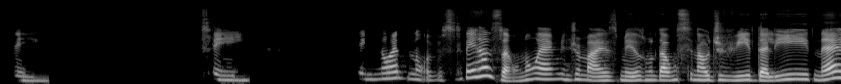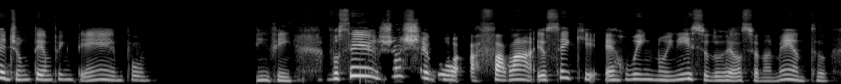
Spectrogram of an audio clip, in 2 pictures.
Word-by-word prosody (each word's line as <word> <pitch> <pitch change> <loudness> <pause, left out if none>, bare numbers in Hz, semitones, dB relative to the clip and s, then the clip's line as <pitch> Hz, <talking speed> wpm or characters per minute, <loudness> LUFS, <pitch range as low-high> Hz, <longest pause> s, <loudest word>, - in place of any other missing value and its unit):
Sim. 170 -4 -12 1.5
Sim. 200 -5 -8 1.1
Sim, 245 -3 -11
não 255 +3 -2
é 290 - +2
não 230 -4 -8
você 200 +6 -14
tem 315 +3 +2
razão, 360 - +2
não 220 +8 -4
é 245 -1 +5
eme 245 0 -6
demais 190 -5 -1
mesmo 195 +1 -3
dar 200 -1 +3
um 200 - -5
sinal 205 -2 -1
de 205 +3 -3
vida 195 0 +1
ali, 230 +7 0
né, 255 +8 +5
de 230 -1 -1
um 220 +1 -7
tempo 230 0 -2
em 225 -1 -9
tempo. 200 -2 -6 1.1
Enfim. 190 -4 -5 0.3
Você 365 - +5
já 365 +8 -1
chegou 235 - +3
a - - +1
falar 220 0 +4
eu 210 - +2
sei 300 +9 0
que 265 -5 -8
é - - +2
ruim 230 +3 -3
no 210 -2 -6
início 235 +1 -2
do 185 0 -6
relacionamento, 180 0 -4
215 Hz, 145 wpm, -22 LUFS, 195-240 Hz, 1.5 s, é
